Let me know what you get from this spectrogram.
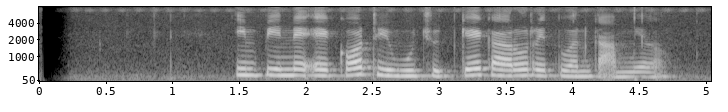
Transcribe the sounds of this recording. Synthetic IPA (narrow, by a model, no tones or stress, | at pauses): ʔimpineʔekɔd̪̥i̤wud̥ʒ̥ṳt̪̚kekaɾoɾit̪uanka̰mɪl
